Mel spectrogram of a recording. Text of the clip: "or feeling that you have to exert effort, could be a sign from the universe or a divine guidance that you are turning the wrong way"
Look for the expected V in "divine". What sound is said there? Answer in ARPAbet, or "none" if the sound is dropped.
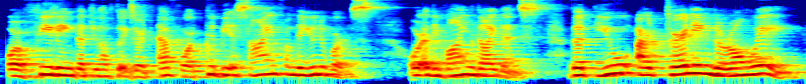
V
